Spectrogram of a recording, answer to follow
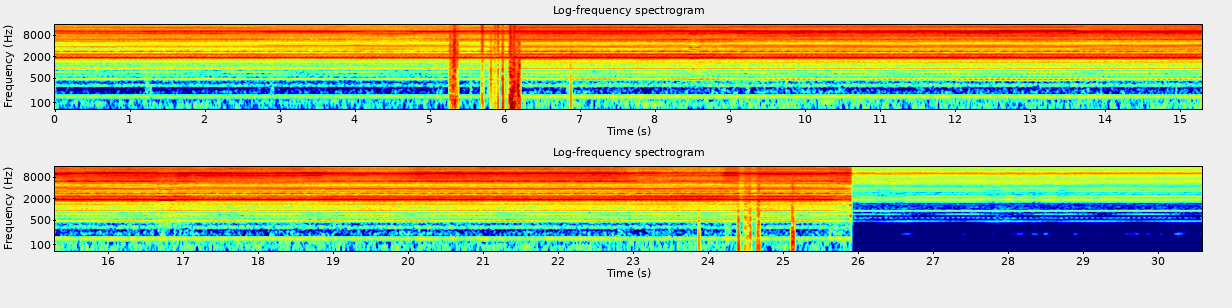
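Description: Industrial lockstitch sewing machine running steadily with a high whine while stitching tulle, with a few clicks about five seconds in and again near the end. The whine cuts off suddenly shortly before the end, leaving a faint hum.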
